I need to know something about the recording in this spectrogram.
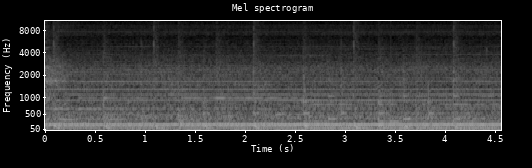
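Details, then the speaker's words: Eberspacher Hydronic 10 kW heater on a test bench, battery connected, functional check: small circulation water pump briefly running dry, steady low electric hum with a few faint ticks; pump working normally. "okay i can hear the water pump working usually you should not run it dry but in this short period of time it will be no problem"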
